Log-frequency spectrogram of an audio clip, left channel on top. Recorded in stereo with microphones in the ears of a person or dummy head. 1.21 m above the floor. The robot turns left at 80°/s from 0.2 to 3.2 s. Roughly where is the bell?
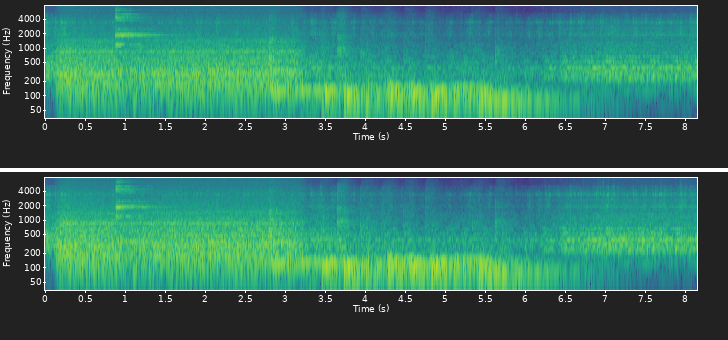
Behind left.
